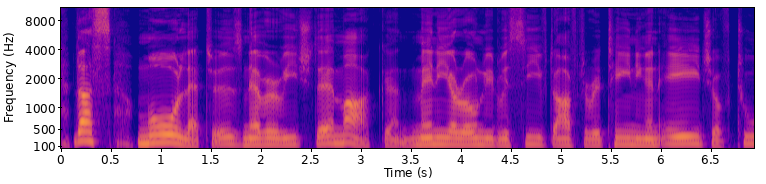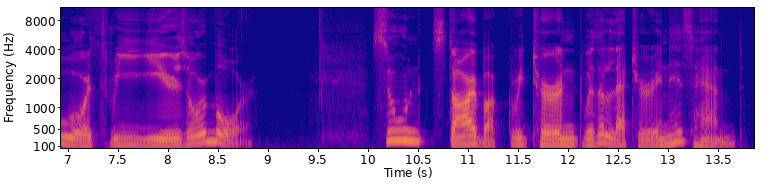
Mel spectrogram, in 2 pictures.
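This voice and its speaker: A man reading classic literature as an audiobook narrator, with measured, dramatic storytelling. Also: mid-range voice, gravelly, clean tone, dry recording, clean studio sound.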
